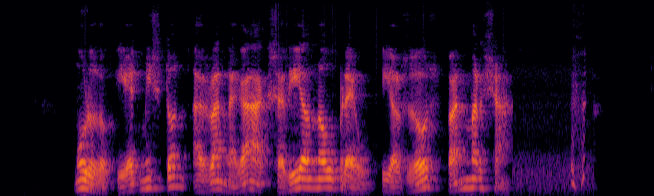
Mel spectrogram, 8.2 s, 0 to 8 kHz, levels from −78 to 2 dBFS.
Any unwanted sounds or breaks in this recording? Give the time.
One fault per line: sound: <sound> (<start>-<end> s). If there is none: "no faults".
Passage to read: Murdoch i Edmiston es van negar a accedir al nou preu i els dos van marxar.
sound: cough (7.1-7.4 s)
